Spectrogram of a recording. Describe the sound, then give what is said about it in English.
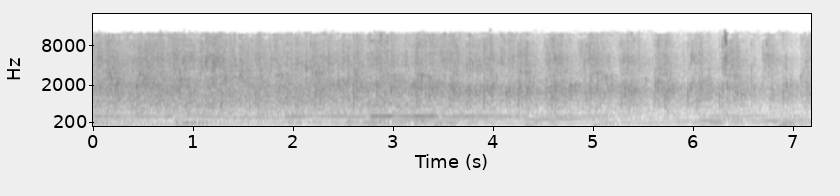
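A church audience applauds God together, a steady wash of many hands clapping at once, dense and sustained throughout with a faint low hum underneath. “So could you guys just give a hand clap to the one who's worthy?”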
